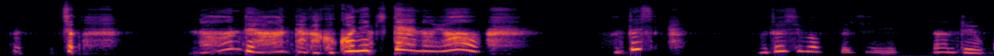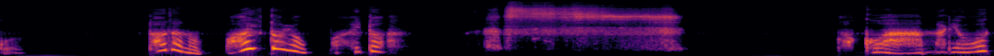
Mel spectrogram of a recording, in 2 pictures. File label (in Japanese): ツンデレ幼馴染コース 声のみ; 効果音なし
